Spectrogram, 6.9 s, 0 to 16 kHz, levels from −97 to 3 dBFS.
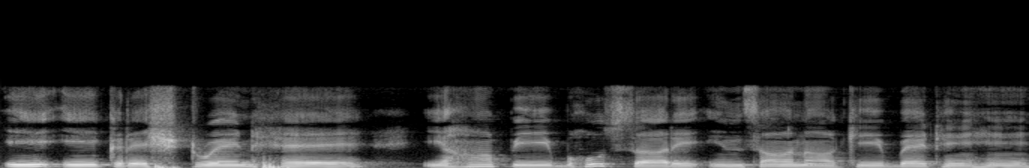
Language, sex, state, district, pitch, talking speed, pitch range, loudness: Hindi, male, Odisha, Sambalpur, 155 Hz, 115 wpm, 145-170 Hz, -17 LUFS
